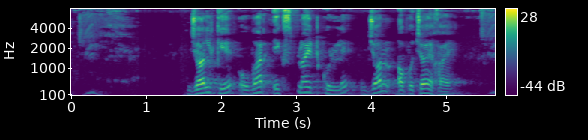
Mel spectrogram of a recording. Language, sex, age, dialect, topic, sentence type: Bengali, male, 41-45, Standard Colloquial, agriculture, statement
